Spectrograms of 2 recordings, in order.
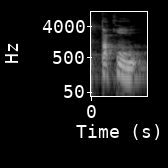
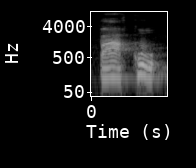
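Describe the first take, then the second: First: "paku" with a quick short A and a glottal stop on the U; short first vowel. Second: "paku" slowly, long A, glottal stop on the final U; long first vowel. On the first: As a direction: clip the A of "paku", stop the U in the throat. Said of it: "mabilis... yung first syllable, hindi long vowel, pero meron pa ring glottal stops yung U". ("paku": mabilis na A, may glottal stop sa U)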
